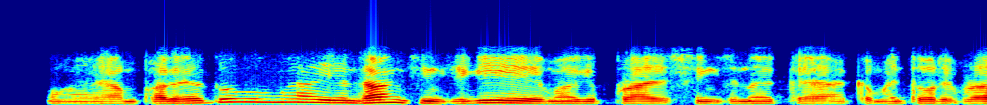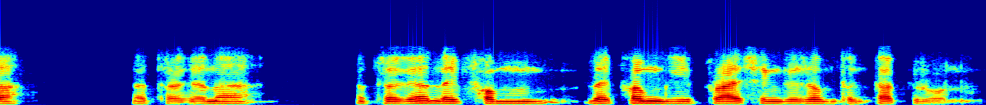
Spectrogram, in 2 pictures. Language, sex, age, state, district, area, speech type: Manipuri, male, 30-45, Manipur, Churachandpur, rural, conversation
